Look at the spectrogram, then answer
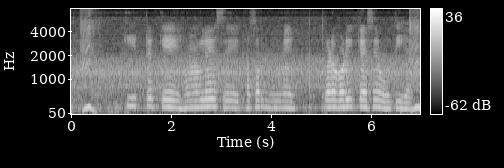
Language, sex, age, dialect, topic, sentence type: Hindi, female, 31-35, Awadhi Bundeli, agriculture, question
